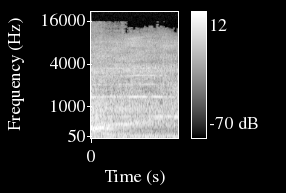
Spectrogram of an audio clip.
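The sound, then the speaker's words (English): A monster roar sound effect in a radio advertisement for Selco Plumbing and Heating Supplies, standing for an ancient water heater as a monster in the basement: a deep, loud, rumbling growl that holds steady for about a second and a half without a break, with no voices. “There's a monster in the basement.”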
